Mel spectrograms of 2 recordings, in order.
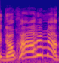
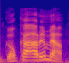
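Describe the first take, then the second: First: Much higher, mocking the advice; thin mocking falsetto. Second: Said in the usual way. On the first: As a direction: squeak it out in a mocking high voice. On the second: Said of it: "repeated, then mocked high".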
